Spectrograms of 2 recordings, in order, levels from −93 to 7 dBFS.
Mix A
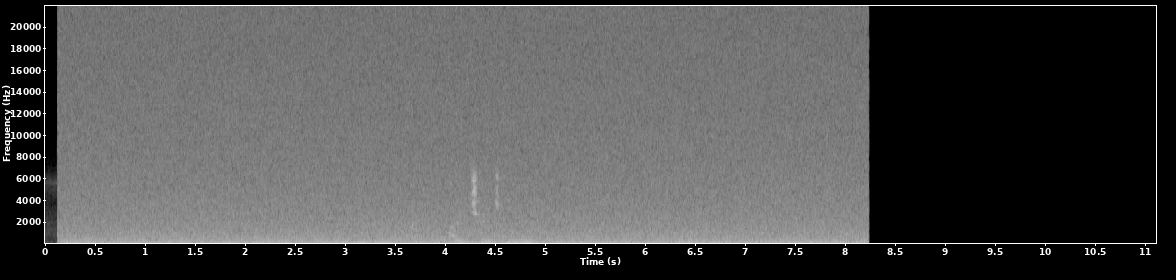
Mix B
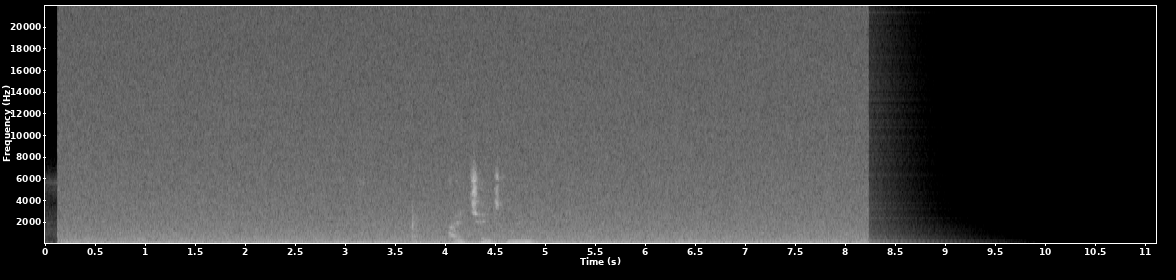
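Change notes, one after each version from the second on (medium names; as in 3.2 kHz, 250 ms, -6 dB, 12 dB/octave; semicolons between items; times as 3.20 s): background -9.0 dB; reverb: on, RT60 2.1 s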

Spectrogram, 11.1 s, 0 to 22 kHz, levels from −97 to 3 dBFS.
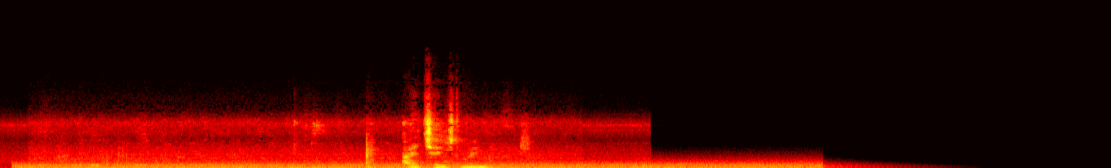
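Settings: background: add four-pole ladder low-pass 690 Hz, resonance 25%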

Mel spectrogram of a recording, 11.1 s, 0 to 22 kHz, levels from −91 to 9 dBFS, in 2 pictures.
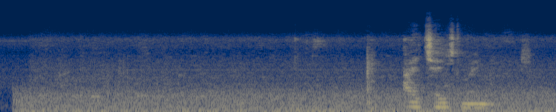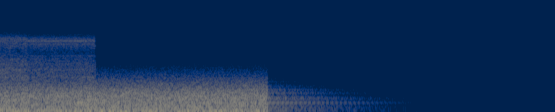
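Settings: no change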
